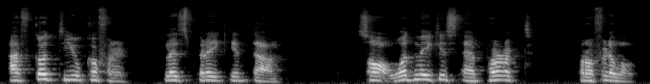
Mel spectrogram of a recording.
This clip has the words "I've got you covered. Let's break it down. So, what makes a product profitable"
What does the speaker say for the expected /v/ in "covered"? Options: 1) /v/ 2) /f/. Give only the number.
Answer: 2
